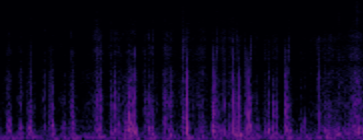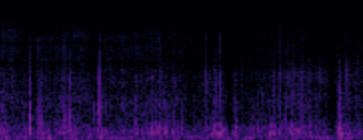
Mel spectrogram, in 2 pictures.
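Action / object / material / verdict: scrape / stuffed canvas pillow with yarn embroidery / canvas, yarn / none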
